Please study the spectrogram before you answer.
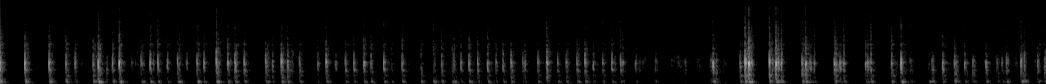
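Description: An empty, clear, ribbed PET plastic water bottle lying hollow on a table is tapped and scratched rapidly with the fingertips and nails of both hands. The result is a fast run of crisp, dry clicks and scrapes with a hollow plastic ring centered near 1 kHz. A short quieter pause comes near the middle, followed by a few louder taps.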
